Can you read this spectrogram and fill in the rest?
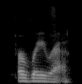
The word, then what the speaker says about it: Ferreira: Ferreira. You have to really roll it.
